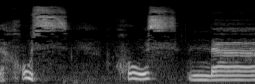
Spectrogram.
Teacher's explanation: Bunyikan safir pada sin.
